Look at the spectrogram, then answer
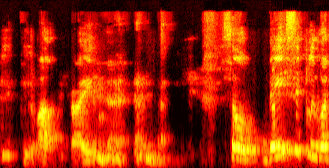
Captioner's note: laughing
